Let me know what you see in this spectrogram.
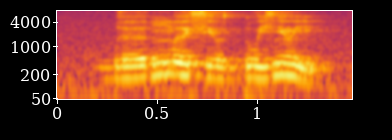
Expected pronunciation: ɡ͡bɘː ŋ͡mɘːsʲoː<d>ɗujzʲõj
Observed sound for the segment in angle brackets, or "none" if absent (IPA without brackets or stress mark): d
